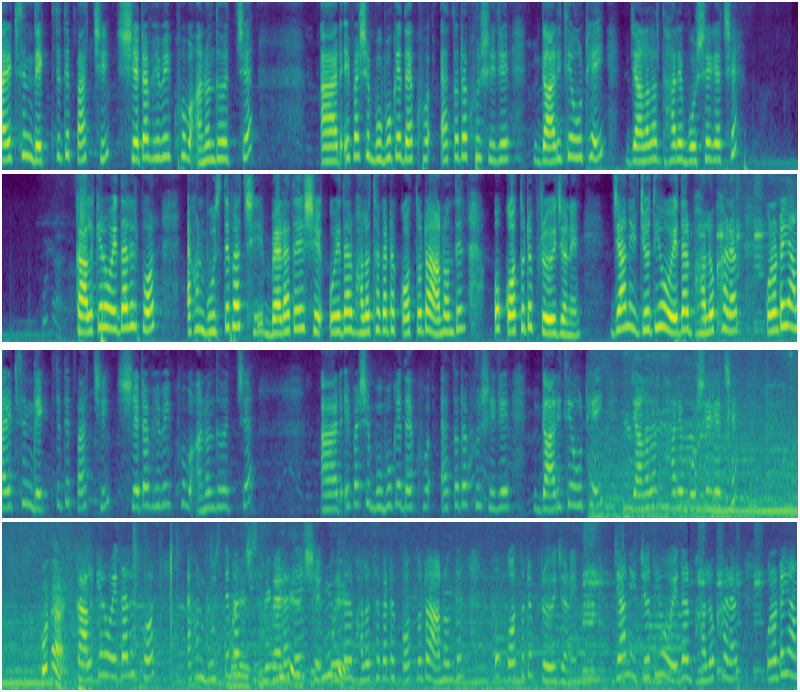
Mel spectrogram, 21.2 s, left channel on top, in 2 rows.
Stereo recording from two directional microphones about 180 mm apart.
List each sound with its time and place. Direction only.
0.0 s a woman's voice: 50° left (ahead or behind)
4.2 s a woman's voice: 50° left (ahead or behind); by 9.8 s 30° left (ahead or behind)
11.6 s a woman's voice: 45° left (ahead or behind)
